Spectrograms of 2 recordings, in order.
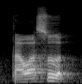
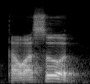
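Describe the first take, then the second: Both takes have the same delivery.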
